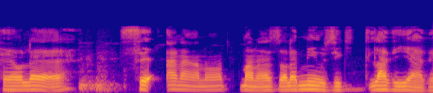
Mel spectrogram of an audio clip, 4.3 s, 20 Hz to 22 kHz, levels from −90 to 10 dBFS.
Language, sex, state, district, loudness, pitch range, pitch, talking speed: Chakma, male, Tripura, Dhalai, -17 LUFS, 120-130 Hz, 125 Hz, 110 wpm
